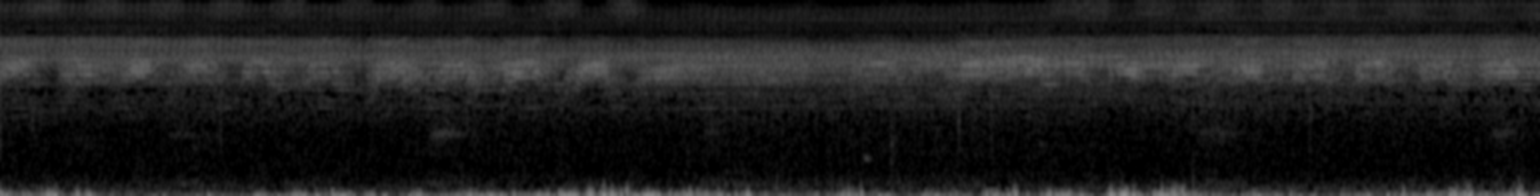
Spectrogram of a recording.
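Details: Cicadas calling in trees during hot late-August weather along a nature trail at Tsuyazaki, Fukutsu, Fukuoka, Japan: a loud continuous high buzzing drone with a gentle pulsing throb, over heavy low rumble of wind.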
